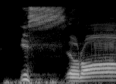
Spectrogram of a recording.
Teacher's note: Ra ni kena baca dengan tafkhim. Ra baris fathah. Tebal.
